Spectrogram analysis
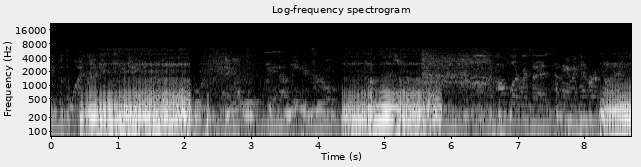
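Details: Dog snoring: loud, rumbling, vibrating snores on each breath, about 16 a minute, with a softer sound between them.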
